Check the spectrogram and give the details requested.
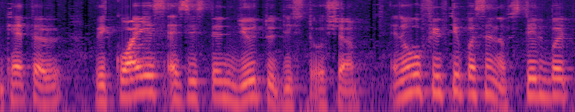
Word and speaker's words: dystocia: important to note that it should be pronounced as dystocia and not dystopia this is a common mispronunciation to put in simple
